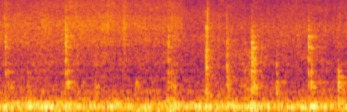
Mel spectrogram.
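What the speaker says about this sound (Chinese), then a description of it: "我们找一把铲子呢，把这些食材煸炒一下。" Onion and garlic stir-fry in a pan over the lowest heat, a low steady sizzle punctuated by repeated sharp scrapes and taps of a spatula turning the pieces, close and unhurried.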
